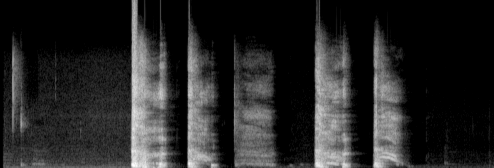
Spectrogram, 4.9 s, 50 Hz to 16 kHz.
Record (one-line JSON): {"cough_length": "4.9 s", "cough_amplitude": 32768, "cough_signal_mean_std_ratio": 0.27, "survey_phase": "beta (2021-08-13 to 2022-03-07)", "age": "45-64", "gender": "Male", "wearing_mask": "No", "symptom_cough_any": true, "symptom_new_continuous_cough": true, "symptom_runny_or_blocked_nose": true, "symptom_shortness_of_breath": true, "symptom_fatigue": true, "symptom_headache": true, "smoker_status": "Never smoked", "respiratory_condition_asthma": false, "respiratory_condition_other": false, "recruitment_source": "Test and Trace", "submission_delay": "0 days", "covid_test_result": "Positive", "covid_test_method": "LFT"}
